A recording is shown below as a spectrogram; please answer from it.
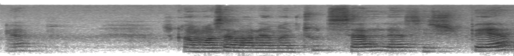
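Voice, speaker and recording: A woman chats through a makeup review in a casual, halting way, often pausing on fillers and starting phrases over. Her voice sits a little high and sounds bright and sharp. The recording has a noticeable echoey room sound. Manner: hesitant, many fillers and restarts. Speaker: beauty vlogger.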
